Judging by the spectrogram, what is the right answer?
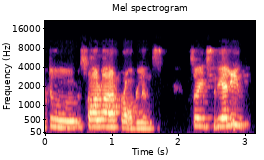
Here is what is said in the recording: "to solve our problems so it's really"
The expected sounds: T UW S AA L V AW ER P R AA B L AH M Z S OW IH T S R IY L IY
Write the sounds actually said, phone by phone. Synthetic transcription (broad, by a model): T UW S AA L V AW ER P R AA B L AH M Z S OW IH T S R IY L IY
